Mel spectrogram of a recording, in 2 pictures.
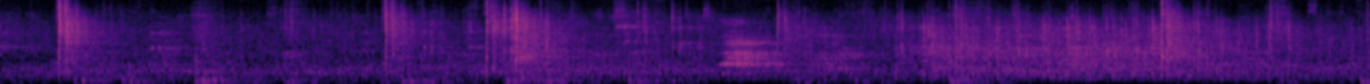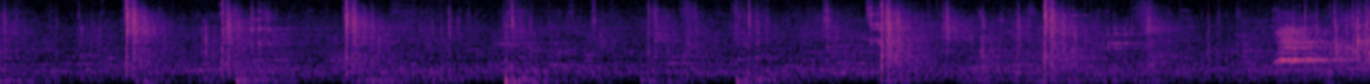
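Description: Badminton rally: sharp cracks of rackets striking the shuttlecock every second or two, with duller thuds of players' footfalls on the court between them.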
